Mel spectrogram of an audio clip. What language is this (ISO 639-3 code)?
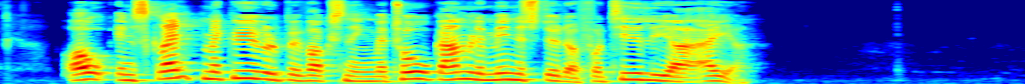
dan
